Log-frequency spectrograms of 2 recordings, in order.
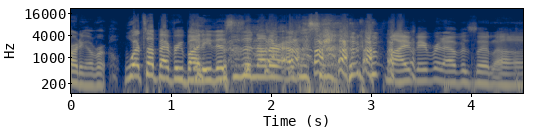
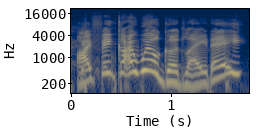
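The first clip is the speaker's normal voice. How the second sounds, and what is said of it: Put-on Cockney British accent. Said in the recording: “British. Oh, we're British. It's a Cockney accent.”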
